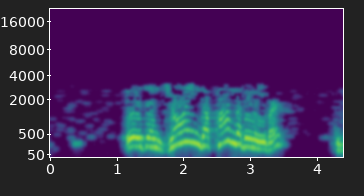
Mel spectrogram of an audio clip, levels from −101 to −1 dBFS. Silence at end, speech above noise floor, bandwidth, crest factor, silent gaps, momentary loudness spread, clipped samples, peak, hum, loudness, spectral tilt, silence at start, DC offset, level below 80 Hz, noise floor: 0 s; 53 dB; 3.3 kHz; 12 dB; none; 8 LU; under 0.1%; -10 dBFS; none; -21 LUFS; -12.5 dB/octave; 1.15 s; under 0.1%; -78 dBFS; -73 dBFS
